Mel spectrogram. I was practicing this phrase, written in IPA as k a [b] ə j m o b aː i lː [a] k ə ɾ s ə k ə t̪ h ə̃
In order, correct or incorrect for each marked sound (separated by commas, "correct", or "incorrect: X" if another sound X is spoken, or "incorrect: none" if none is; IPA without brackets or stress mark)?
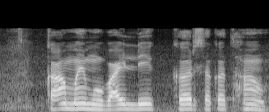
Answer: incorrect: m, incorrect: e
